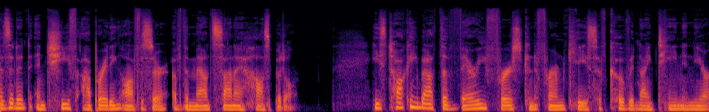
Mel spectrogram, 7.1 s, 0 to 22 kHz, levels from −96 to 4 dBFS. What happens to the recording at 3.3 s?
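Nothing goes wrong at 3.3 s; the speech carries on intact through that moment.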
